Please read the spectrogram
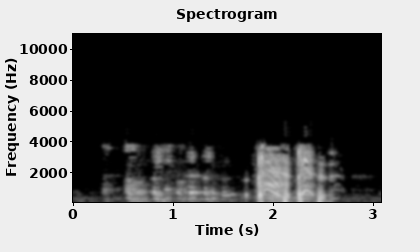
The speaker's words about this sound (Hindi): अब एक मरतबा तमाम मदनी मुन्ने खांस के दिखाइए और सर कहाँ रखेंगे? जी खांसी है।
